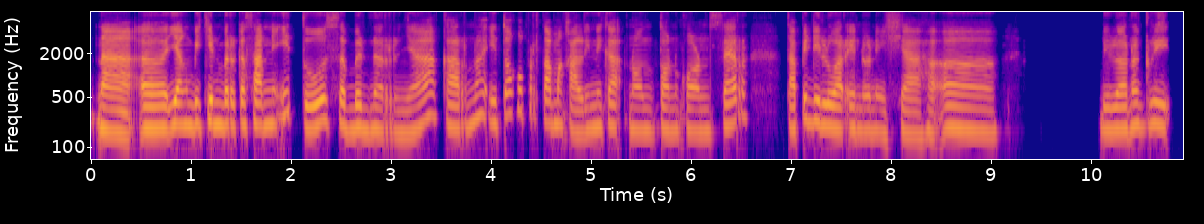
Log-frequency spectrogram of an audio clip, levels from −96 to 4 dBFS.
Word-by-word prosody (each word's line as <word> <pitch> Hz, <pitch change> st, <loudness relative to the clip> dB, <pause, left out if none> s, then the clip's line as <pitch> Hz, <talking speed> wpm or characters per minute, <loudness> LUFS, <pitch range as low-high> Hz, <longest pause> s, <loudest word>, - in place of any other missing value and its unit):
Nah, 170 Hz, -9 st, +5 dB
eee, 185 Hz, 0 st, +5 dB
yang 205 Hz, -1 st, +4 dB
bikin 215 Hz, +1 st, +3 dB
berkesannya 210 Hz, 0 st, +3 dB
itu, 225 Hz, -6 st, +2 dB
sebenernya, 180 Hz, +2 st, -1 dB
karena, 200 Hz, +6 st, -1 dB
itu 220 Hz, +3 st, -4 dB
aku 305 Hz, +2 st, -1 dB
pertama 220 Hz, -10 st, -1 dB
kali 165 Hz, -4 st, -2 dB
nih, 195 Hz, -, -4 dB
Kak, 200 Hz, -1 st, +1 dB
nonton 175 Hz, 0 st, -5 dB
konser 175 Hz, -, -1 dB, 0.4 s
tapi 185 Hz, +6 st, +1 dB
di 230 Hz, -, +2 dB
luar 190 Hz, -3 st, +3 dB
Indonesia, 170 Hz, -3 st, -4 dB
heeh. 180 Hz, +1 st, -1 dB, 1.2 s
Di 180 Hz, -, -3 dB
luar 185 Hz, 0 st, +2 dB
negeri. 205 Hz, 0 st, -2 dB
190 Hz, 130 wpm, -25 LUFS, 175-210 Hz, 1.2 s, Nah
